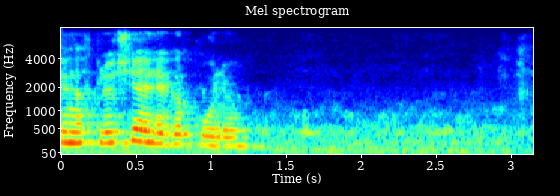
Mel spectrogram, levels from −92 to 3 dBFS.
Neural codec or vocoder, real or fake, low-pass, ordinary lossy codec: codec, 16 kHz, 8 kbps, FunCodec, trained on LibriTTS, 25 frames a second; fake; 7.2 kHz; Opus, 24 kbps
